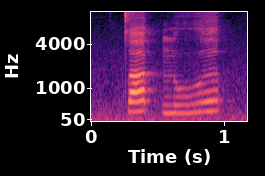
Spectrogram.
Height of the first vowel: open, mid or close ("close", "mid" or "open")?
open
